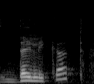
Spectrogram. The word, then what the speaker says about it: Délicate: There's a little accent on the E to make it sound a little bit more French. It's Délicate. And it is delicate indeed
